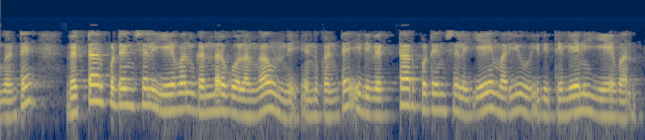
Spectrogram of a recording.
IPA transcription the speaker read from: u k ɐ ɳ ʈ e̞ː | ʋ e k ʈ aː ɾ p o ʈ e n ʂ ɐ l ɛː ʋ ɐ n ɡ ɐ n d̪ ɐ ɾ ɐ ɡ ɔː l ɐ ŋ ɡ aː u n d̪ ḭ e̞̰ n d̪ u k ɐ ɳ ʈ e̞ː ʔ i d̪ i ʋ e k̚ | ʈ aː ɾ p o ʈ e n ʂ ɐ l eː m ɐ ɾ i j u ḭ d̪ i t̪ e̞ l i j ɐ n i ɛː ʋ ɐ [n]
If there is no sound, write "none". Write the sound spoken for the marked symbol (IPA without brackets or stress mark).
n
